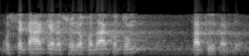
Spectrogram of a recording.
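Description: A man preaching a sermon, telling stories to his listeners and breaking into loud sung recitation of verses. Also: medium pitch, fairly even intonation, a little hiss or hum. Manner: addresses listeners as dear ones, tells stories. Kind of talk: Shia majlis sermon with sung poetry. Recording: tinny phone-like sound with long hall echo.

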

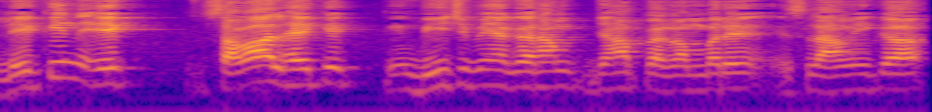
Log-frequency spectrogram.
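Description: A man giving a religious lesson on prayer pronunciation, explaining patiently and slowly demonstrating each recited phrase. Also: on the high side. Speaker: religious teacher.

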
